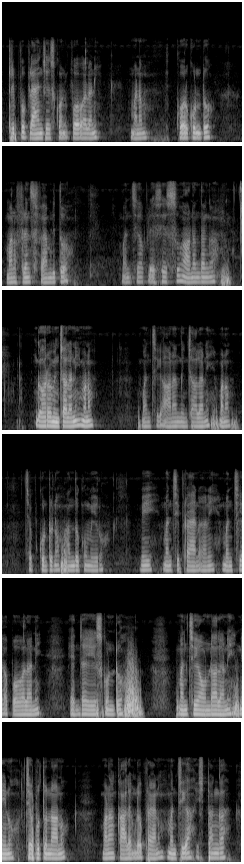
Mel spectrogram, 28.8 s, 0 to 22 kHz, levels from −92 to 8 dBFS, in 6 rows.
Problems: background sounds at intervals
